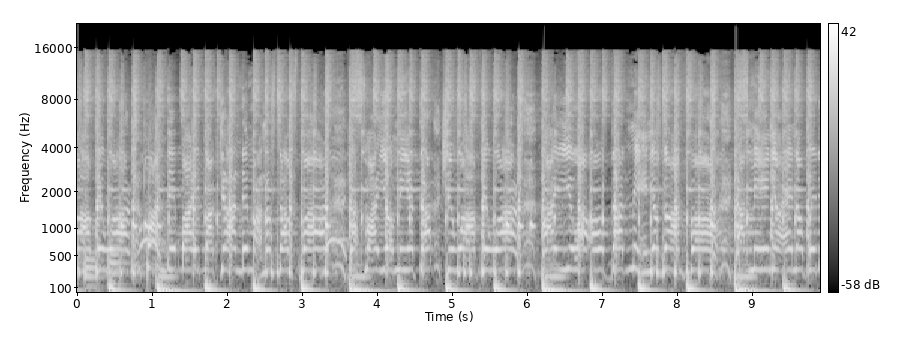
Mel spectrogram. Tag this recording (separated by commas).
Music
